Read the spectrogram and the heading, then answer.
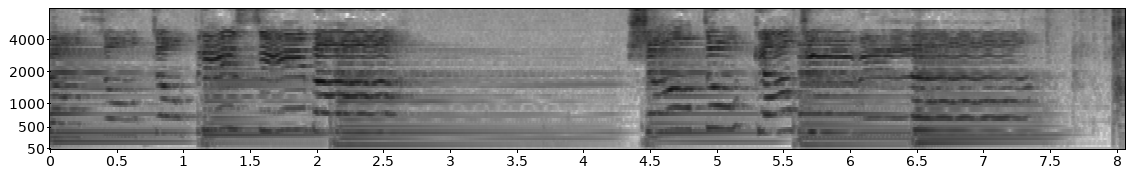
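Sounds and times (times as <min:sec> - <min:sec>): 
soprano voice singing: 0:00.0 - 0:03.2, 0:04.4 - 0:07.7.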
